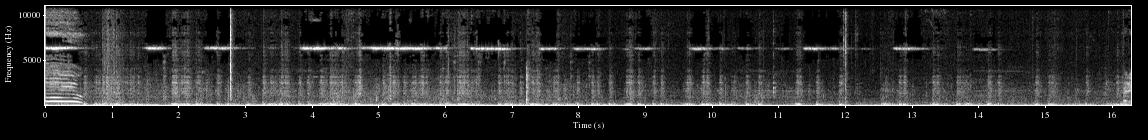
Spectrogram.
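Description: A 2004 Range Rover HSE creeping down a rough dirt track under hill descent control, heard from inside the cab: a steady low rumble of tyres and running gear, with many small knocks and rattles as it rolls over the ruts.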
